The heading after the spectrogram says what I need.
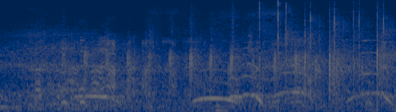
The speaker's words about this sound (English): That's the runners among us who are clapping.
